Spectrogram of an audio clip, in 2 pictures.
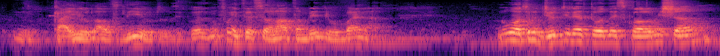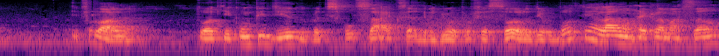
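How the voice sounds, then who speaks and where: Audible room echo surrounds a man's medium-pitched voice. He speaks at a moderate pace with lively intonation. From Brazil. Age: 70s. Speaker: retired school administrator and engineer. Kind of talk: interview, personal anecdotes. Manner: conversational with self-repetitions.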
